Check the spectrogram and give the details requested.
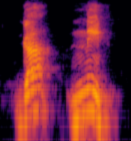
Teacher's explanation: La sílaba tónica está en ne · es una palabra aguda. El mayor impulso de voz se encuentra a nivel de la sílaba última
